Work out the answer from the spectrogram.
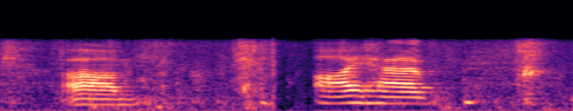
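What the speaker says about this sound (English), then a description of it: "my dogs are epically battling" Dogs play fighting at close range, with strained whines, growly yelps and whimpers in two loud bursts separated by a short pause and trailing off into softer noises.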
